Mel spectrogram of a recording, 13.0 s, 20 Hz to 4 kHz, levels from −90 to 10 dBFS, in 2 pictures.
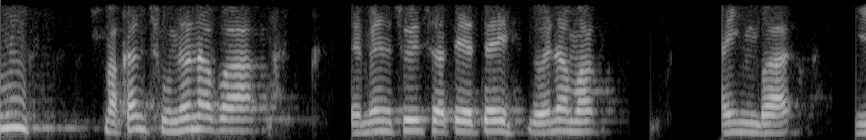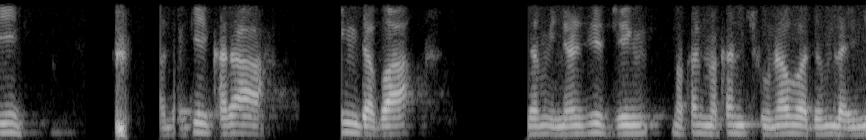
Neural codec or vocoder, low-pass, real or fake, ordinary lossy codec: none; 3.6 kHz; real; none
